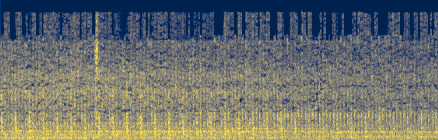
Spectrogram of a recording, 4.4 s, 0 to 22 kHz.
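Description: Steady idle with a quick light ticking-knock, about 3–4 per second, sitting over the engine hum; an engine knock of unknown origin.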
